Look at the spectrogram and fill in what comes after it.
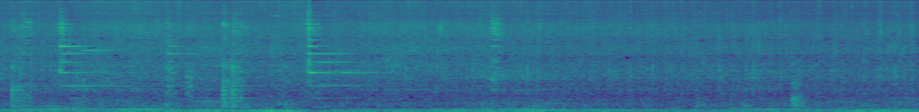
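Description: Food frying in hot oil, a steady sizzle that starts abruptly, with a few sharp metallic clinks of a utensil against the pan in the first few seconds.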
